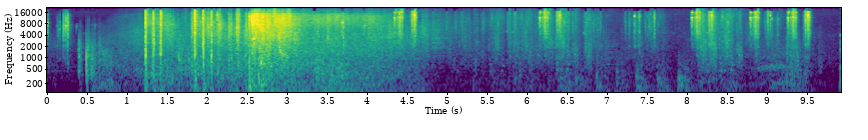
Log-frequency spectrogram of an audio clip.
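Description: Gunfire in Fortnite Battle Royale: scattered rapid shots come in bursts, with a louder sustained volley near the middle followed by intermittent cracks at moderate level.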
